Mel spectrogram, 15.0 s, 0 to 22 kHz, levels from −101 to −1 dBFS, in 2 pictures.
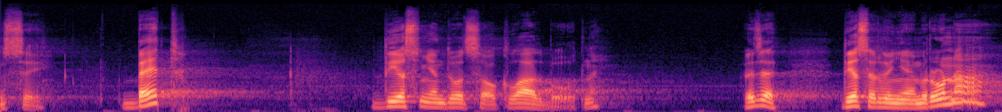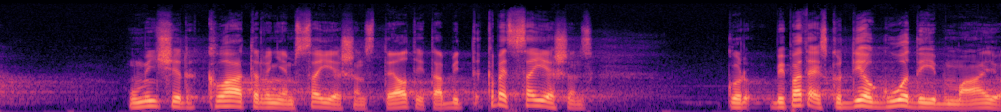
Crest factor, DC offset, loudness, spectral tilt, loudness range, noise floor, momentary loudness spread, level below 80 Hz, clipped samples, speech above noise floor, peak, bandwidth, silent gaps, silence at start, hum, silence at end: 22 dB; under 0.1%; -23 LUFS; -4.5 dB/octave; 3 LU; -65 dBFS; 16 LU; -68 dBFS; under 0.1%; 42 dB; -2 dBFS; 15.5 kHz; none; 0 s; none; 0 s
